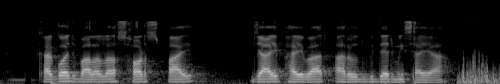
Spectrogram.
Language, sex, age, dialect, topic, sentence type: Bengali, male, 18-24, Jharkhandi, agriculture, statement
